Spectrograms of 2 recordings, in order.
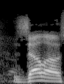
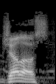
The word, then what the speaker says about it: XellOs: our first match up zos and Tempest Zeos or a lot of the Koreans pronounce it jalos um is really um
